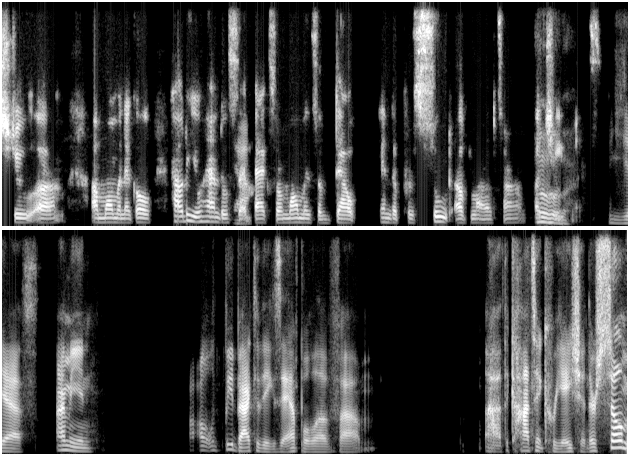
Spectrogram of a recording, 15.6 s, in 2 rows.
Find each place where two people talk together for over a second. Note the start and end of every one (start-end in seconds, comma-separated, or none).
none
